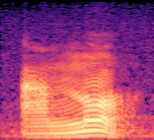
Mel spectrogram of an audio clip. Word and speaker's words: оно: So it is оно, when the noun referred to is neuter. Yes, or no, pronounced оно.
